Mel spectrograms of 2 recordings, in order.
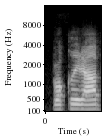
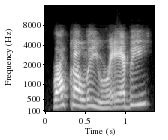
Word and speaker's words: broccoli rabe: how do you say it? Broccoli rabby? No, broccoli rab, yeah.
